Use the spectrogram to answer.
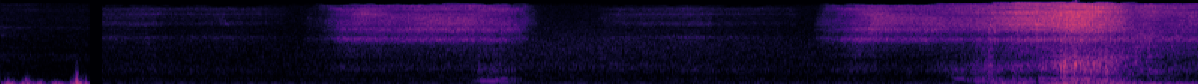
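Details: Snoring during sleep, recorded with the SnoreLab phone app: two slow, noisy breaths, the second a loud rattling inhalation with low fluttering. Snoring.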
